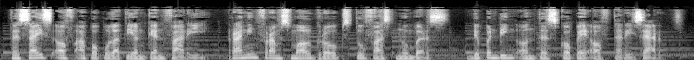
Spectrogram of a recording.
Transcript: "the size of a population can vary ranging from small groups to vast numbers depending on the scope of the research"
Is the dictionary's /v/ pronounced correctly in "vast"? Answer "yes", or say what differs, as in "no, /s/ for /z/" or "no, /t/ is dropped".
no, /f/ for /v/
